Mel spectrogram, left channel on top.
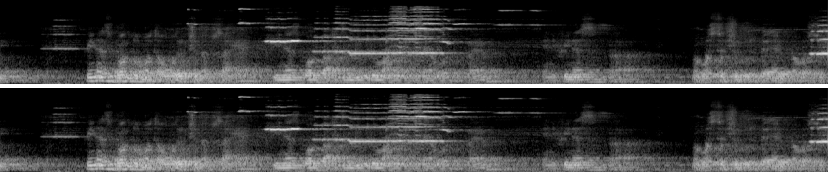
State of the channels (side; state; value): both; identical; correlation 1.00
